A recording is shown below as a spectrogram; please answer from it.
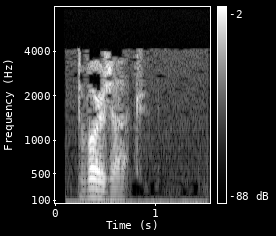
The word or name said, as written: dvorak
